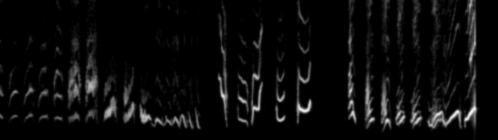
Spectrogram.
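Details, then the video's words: A black-naped oriole sings oriental magpie-robin mimicry, meant to challenge rival orioles: a quick series of paired chirps, a descending rattle of notes, then sharp upswept calls and rapid warbling toward the end. "KEPODANG EMAS,black naped oriole , FULL ISIAN MURAI BATU"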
